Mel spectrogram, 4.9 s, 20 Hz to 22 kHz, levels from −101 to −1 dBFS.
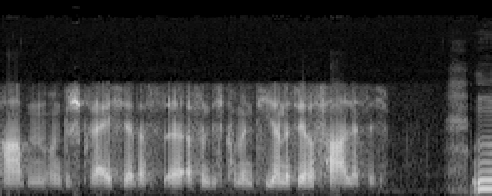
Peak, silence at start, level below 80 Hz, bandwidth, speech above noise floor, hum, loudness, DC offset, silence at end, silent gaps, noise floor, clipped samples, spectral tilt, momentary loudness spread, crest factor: -4 dBFS; 0 s; -80 dBFS; 5.6 kHz; 42 dB; none; -26 LUFS; under 0.1%; 0 s; none; -69 dBFS; under 0.1%; -8 dB/octave; 13 LU; 22 dB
